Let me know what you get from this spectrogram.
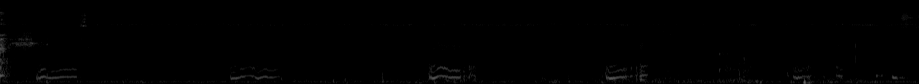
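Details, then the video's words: Kia, a sleeping cat, snores softly indoors: wheezy, slightly whistling breaths with a nasal tone recur about every two seconds, over a steady high electronic hum and quiet room noise. "Kia the snoring cat"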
